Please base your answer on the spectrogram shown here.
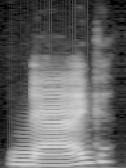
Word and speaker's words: Nag: And so when you see the word nag, just really try to pronounce nag with a g.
